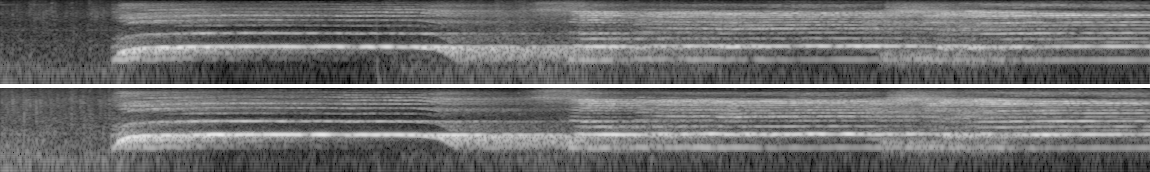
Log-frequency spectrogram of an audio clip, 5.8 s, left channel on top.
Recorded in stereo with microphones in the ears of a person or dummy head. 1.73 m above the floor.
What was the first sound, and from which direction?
A shout, 40° right (ahead or behind).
